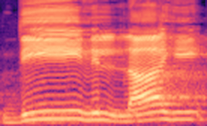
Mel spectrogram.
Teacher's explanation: دال کو یا سے ملا کے پڑھیں گے، یا مدہ ہے یہاں پر، ایک الف کی مقدار رہے گی. نون کو لام سے ملائیں گے.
